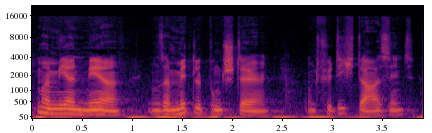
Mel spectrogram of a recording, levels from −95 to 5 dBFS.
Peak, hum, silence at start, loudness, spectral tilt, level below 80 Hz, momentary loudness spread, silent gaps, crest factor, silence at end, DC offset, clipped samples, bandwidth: -14 dBFS; none; 0 s; -34 LUFS; -5 dB/octave; -58 dBFS; 14 LU; none; 20 dB; 0 s; under 0.1%; under 0.1%; 16 kHz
